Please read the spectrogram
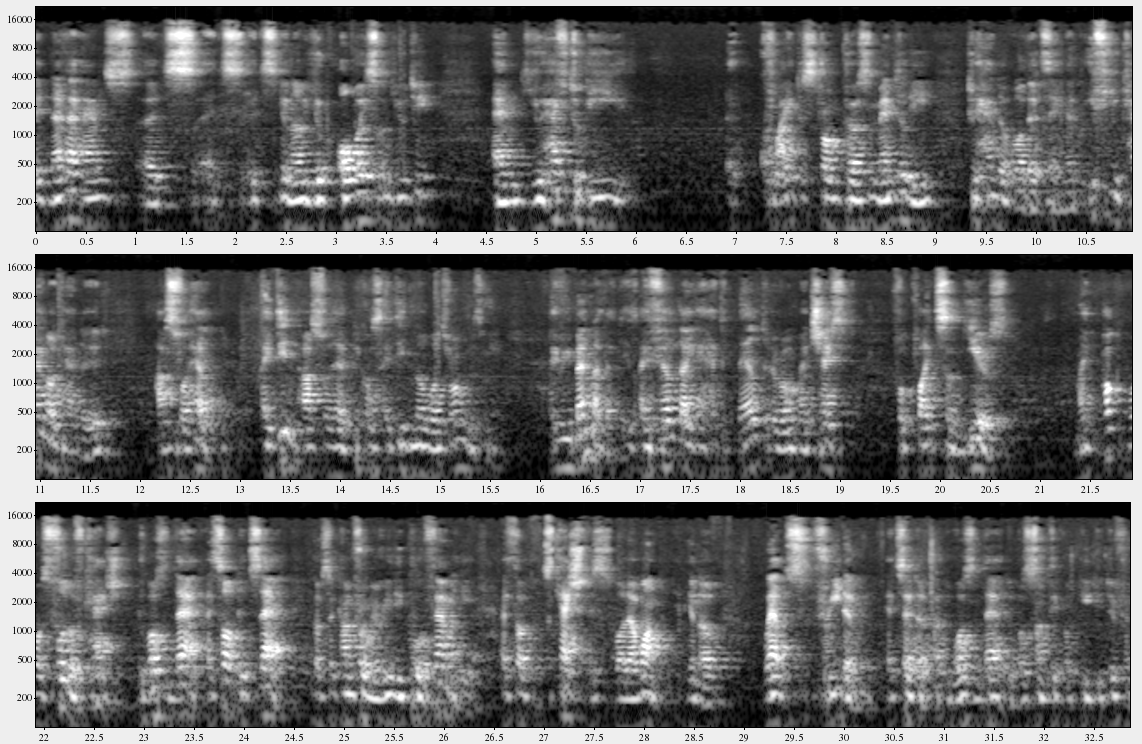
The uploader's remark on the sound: A Panel at Mixcon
